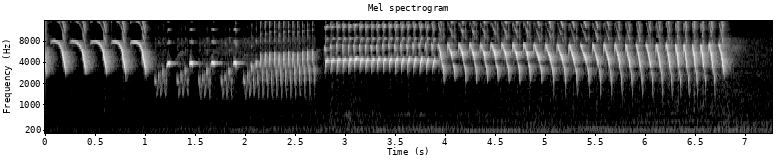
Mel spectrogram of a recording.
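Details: Belgian canary song: a few looping high whistles, a short run of clipped notes, a buzzy roll, then a long, steady, rapid trill that stops abruptly, leaving faint low background hum.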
